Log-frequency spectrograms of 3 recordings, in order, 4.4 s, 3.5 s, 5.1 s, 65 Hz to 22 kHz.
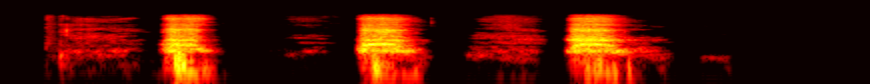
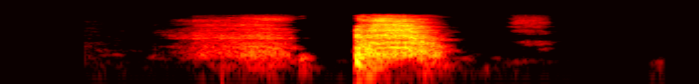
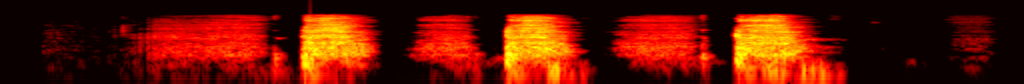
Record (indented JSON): {
  "exhalation_length": "4.4 s",
  "exhalation_amplitude": 31065,
  "exhalation_signal_mean_std_ratio": 0.33,
  "cough_length": "3.5 s",
  "cough_amplitude": 32438,
  "cough_signal_mean_std_ratio": 0.3,
  "three_cough_length": "5.1 s",
  "three_cough_amplitude": 32768,
  "three_cough_signal_mean_std_ratio": 0.38,
  "survey_phase": "beta (2021-08-13 to 2022-03-07)",
  "age": "45-64",
  "gender": "Male",
  "wearing_mask": "No",
  "symptom_sore_throat": true,
  "symptom_fatigue": true,
  "symptom_onset": "12 days",
  "smoker_status": "Ex-smoker",
  "respiratory_condition_asthma": false,
  "respiratory_condition_other": false,
  "recruitment_source": "REACT",
  "submission_delay": "2 days",
  "covid_test_result": "Negative",
  "covid_test_method": "RT-qPCR",
  "influenza_a_test_result": "Negative",
  "influenza_b_test_result": "Negative"
}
